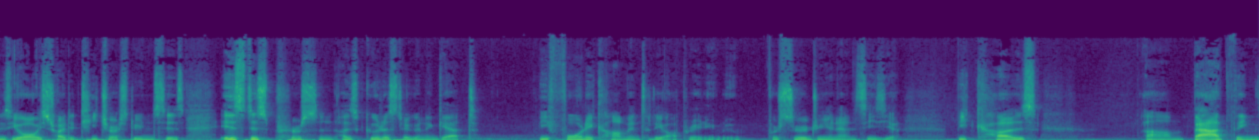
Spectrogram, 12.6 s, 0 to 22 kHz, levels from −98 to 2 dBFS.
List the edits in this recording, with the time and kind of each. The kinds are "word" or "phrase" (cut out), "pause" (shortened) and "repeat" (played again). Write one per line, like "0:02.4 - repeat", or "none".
none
